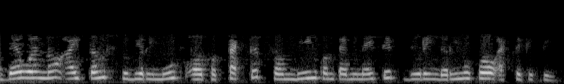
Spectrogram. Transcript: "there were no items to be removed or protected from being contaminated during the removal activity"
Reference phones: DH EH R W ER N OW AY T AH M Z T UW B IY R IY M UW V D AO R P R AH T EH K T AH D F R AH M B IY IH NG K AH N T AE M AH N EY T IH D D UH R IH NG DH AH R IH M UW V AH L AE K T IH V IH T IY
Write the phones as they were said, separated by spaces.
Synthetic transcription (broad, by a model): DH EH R W ER N OW AY T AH M S T UW B IY R IY M UW V D AO R P R AH T EH K T AH D F R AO M B IY IH NG K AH N T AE M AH N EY T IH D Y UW R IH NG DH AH R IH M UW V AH L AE K T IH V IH T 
